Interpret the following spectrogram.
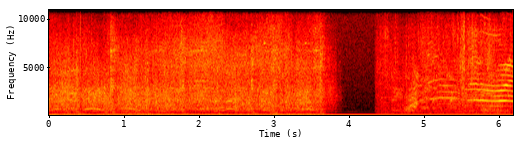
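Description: A dense wash of noise with voices in it that cuts off abruptly about four seconds in, followed by a brief silence. Near the end, a baby starts crying.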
